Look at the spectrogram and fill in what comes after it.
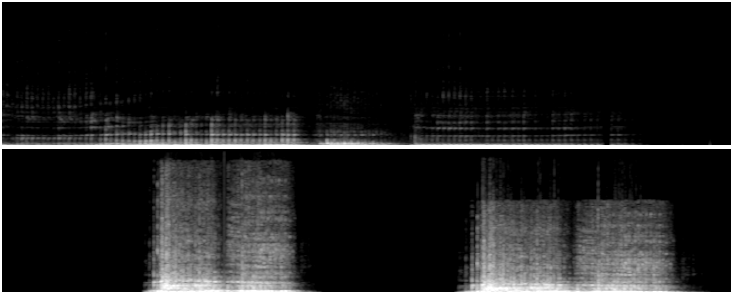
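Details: Lion growls and moans low and drawn out, then falls silent before two separate loud, harsh roars of about two seconds each.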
